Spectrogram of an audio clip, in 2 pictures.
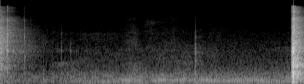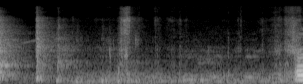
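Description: A Nerf Tech Target blaster fires a dart with one sharp, loud snap, followed by a few lighter clacks and knocks of handling, close by in a quiet room.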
